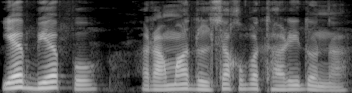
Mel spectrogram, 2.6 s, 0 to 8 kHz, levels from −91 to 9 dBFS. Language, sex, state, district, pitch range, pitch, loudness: Garo, male, Meghalaya, North Garo Hills, 125-150 Hz, 140 Hz, -21 LUFS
